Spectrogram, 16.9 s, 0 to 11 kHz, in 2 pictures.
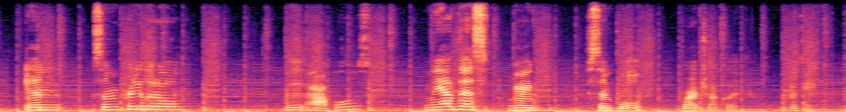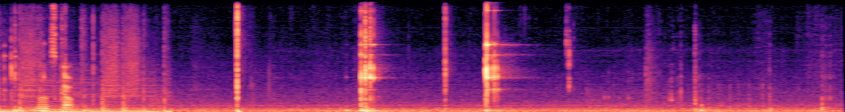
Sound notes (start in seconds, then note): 10.7 chocolate bar snaps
